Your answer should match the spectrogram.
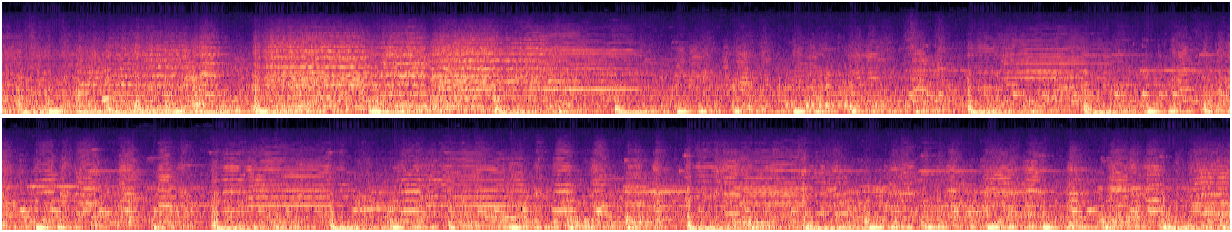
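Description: Full marching band playing a brass-and-percussion piece, with heavy low bass notes coming in repeated phrases under the horns. It is heard from the stands on old videotape audio.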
